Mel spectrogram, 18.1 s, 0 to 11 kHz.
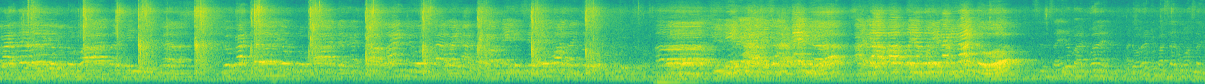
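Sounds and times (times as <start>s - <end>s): young voices singing together: 0.0s - 15.6s
rhythmic claps or stamps: 0.2s - 9.2s.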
